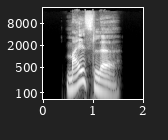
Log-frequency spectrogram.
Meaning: inflection of meißeln: 1. first-person singular present 2. singular imperative 3. first/third-person singular subjunctive I
- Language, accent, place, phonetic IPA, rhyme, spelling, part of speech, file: German, Germany, Berlin, [ˈmaɪ̯slə], -aɪ̯slə, meißle, verb, De-meißle.ogg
